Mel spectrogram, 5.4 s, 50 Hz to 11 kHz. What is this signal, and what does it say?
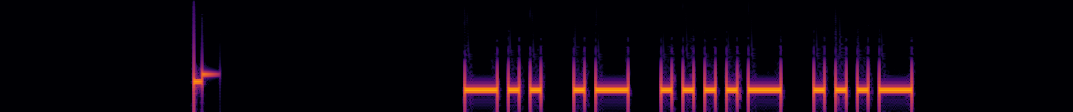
Morse code, heard as a keyed tone, about 22 wpm, 700 Hz. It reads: DA4V
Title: All Cut Numbers - 4-Digit 22wpm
